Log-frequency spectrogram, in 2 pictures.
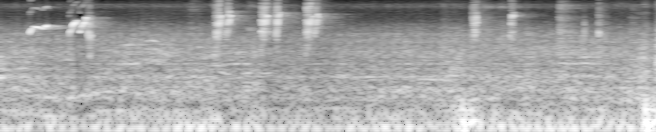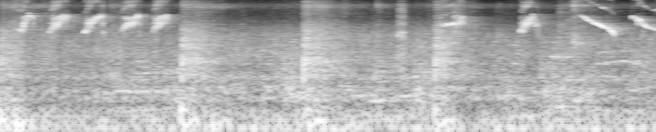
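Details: Kolibri ninja (konin) chattering busily as a lure for rival birds: dense high chirps, ticking clicks and short upslurred whistles throughout, with intermittent low thumps in the background.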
